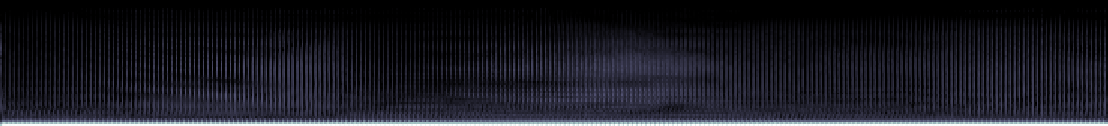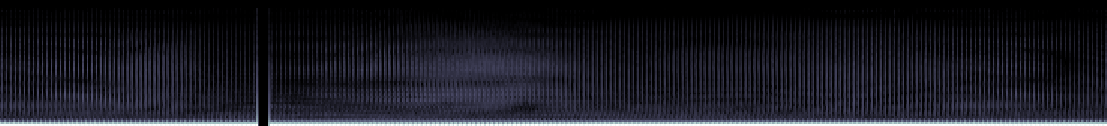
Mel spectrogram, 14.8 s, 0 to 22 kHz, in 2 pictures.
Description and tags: ABRSV RCS 044
Driven reece bass, recorded in C, cycled (with loop points)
